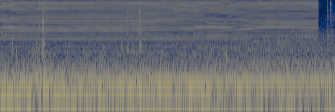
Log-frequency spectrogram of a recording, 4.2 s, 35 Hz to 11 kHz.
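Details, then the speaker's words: 1976 Camaro: AC not hooked up and nonfunctional, heater and fan work well. Even constant-pitch motor hum without rattle or scraping; heater blower running smoothly. "ac is not hooked up uh all the pieces are there for it does not work the heat does work well with the fan and everything"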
